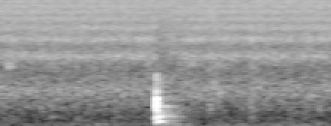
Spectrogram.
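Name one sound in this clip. A dish clatters on a table.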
